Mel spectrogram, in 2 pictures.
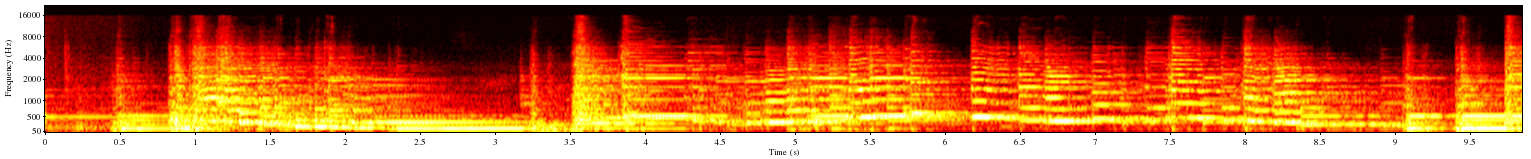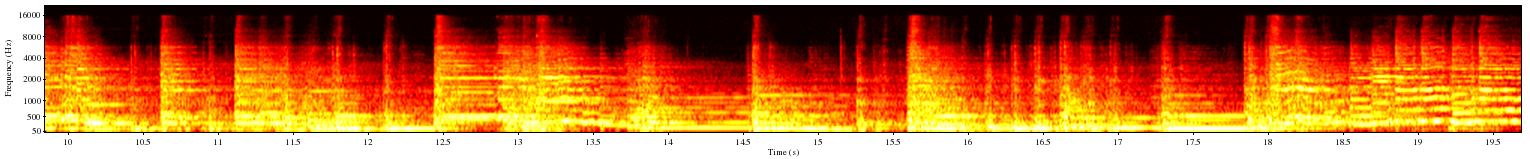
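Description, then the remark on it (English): An electric guitar with a floating bridge, in standard tuning, plays a loose, bluesy tune in a Lightning Hopkins style with ringing single notes, bends and strummed chords, steady and fairly loud for about twenty seconds with no voices. “So I'll use this for some bluesy tunes and different bits and pieces.”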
